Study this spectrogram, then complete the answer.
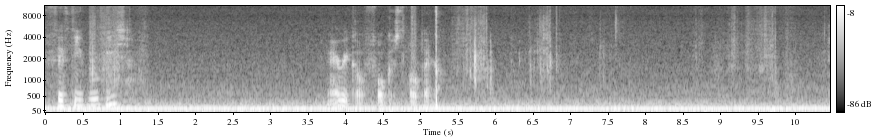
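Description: A banknote rustles softly as fingers press and flip it.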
